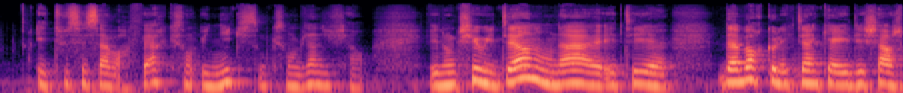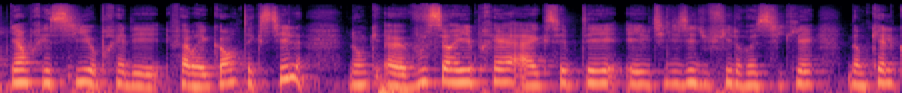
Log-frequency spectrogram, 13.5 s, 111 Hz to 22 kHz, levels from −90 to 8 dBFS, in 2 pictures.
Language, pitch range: French, 175-215 Hz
